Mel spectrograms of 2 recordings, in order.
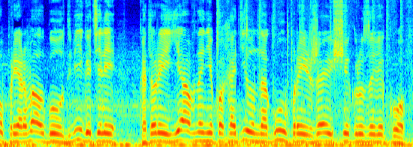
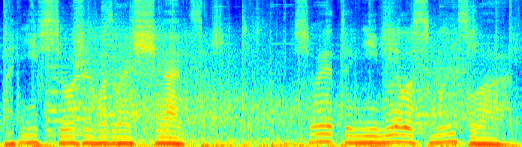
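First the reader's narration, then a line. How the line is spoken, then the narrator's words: Whispered. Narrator (Russian): прошептала она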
